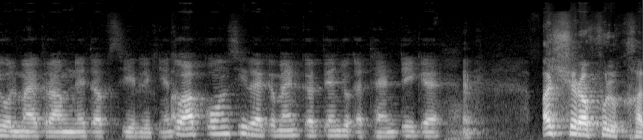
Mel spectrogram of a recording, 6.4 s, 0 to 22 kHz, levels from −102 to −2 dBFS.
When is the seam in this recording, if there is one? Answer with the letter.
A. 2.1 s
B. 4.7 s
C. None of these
B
